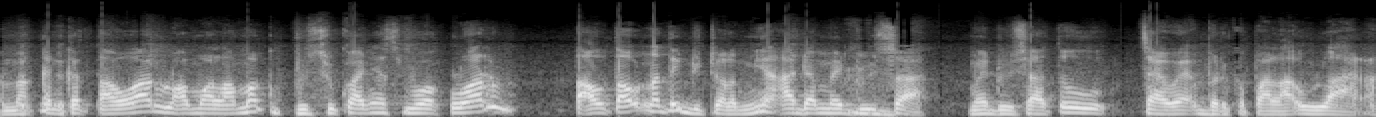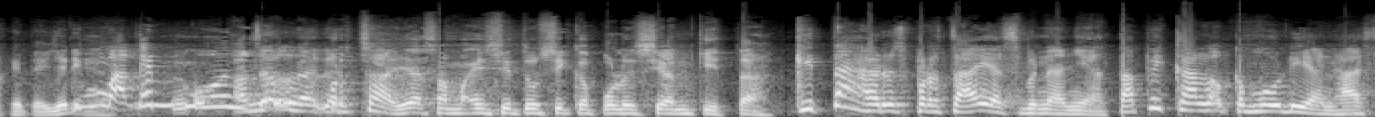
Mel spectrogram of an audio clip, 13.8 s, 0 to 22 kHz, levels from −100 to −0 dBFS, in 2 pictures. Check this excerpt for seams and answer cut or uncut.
cut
